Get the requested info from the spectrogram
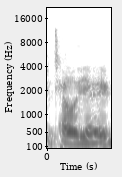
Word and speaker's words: Tellier: Yeah, it's actually really Tellier, but honestly, just Tellier stuck all over the years. So now that's just kind of what I ride with.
